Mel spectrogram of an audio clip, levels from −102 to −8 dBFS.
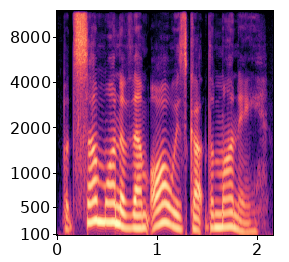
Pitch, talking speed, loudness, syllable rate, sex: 205 Hz, 250 wpm, -15 LUFS, 5.9 syllables/s, female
